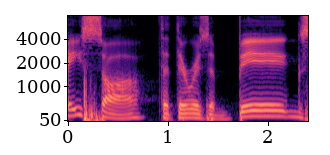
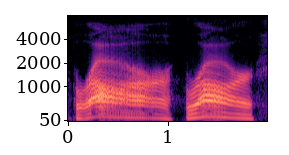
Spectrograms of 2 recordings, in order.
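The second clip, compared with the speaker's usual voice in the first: lion roar; 3 dB louder than usual. Acted. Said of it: "that's how lions speak in lion language".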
